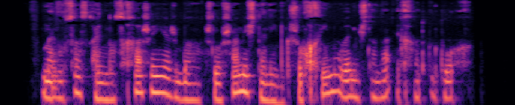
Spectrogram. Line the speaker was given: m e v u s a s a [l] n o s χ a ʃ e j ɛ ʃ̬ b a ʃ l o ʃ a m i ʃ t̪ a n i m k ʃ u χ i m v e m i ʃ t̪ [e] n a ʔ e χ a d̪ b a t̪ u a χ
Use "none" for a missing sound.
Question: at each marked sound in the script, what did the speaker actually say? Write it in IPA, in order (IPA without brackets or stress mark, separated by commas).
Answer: l, a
